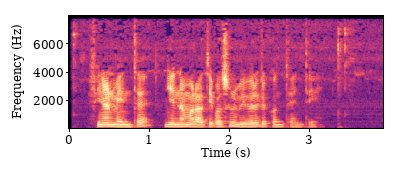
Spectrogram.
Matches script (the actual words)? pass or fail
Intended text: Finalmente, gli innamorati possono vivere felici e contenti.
fail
